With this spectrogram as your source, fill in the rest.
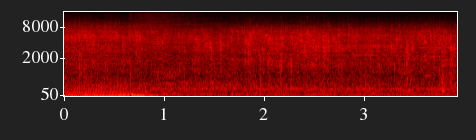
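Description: Rosemary and two garlic cloves fry in butter in a salmon pan, giving a dense, steady sizzle that fills the whole stretch, close and fairly loud, with a brief low rumble at the start.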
